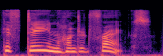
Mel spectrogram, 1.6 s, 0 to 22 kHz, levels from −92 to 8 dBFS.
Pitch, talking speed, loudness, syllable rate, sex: 245 Hz, 110 wpm, -15 LUFS, 3.3 syllables/s, female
